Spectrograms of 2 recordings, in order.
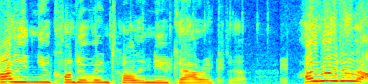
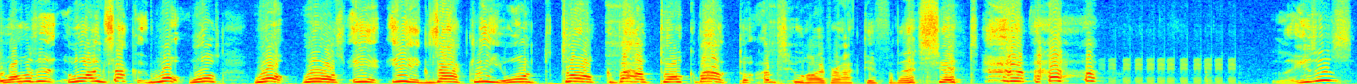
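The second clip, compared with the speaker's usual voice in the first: ordinary talk, nothing marked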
